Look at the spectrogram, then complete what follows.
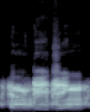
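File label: "engaging", English, Russia; DCS; Allied Flight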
